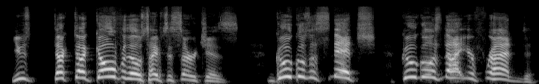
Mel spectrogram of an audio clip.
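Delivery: loud, slow and insistent; emphatic warning. Real, not acted. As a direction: hammer the warning home.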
